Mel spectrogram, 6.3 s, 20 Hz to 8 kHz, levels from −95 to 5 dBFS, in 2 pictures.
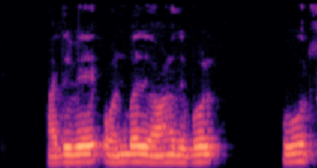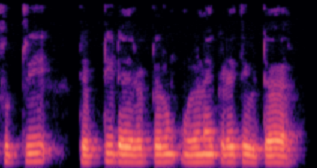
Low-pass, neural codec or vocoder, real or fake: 7.2 kHz; none; real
